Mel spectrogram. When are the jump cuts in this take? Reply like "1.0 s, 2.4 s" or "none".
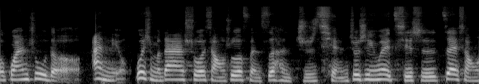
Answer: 1.3 s

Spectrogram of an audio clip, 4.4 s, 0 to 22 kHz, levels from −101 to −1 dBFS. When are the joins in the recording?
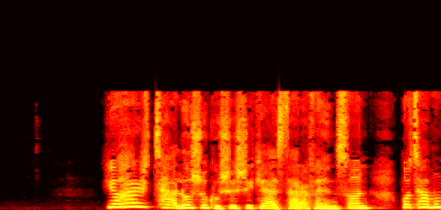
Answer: none

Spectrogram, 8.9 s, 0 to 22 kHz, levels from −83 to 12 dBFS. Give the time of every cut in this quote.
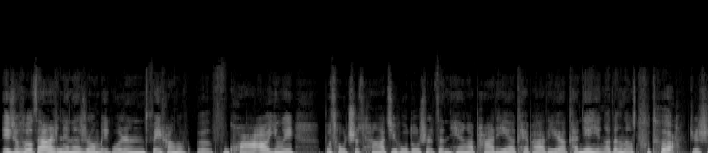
7.9 s

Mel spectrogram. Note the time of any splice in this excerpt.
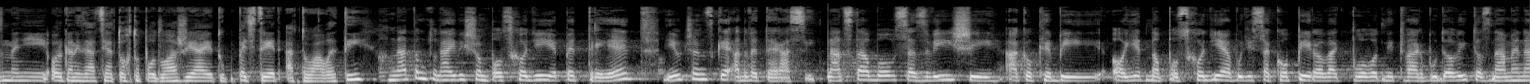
6.6 s

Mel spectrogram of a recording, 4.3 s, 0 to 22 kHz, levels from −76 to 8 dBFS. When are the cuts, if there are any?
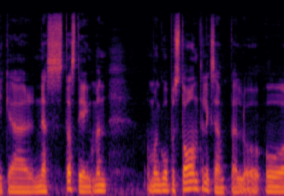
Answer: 1.4 s

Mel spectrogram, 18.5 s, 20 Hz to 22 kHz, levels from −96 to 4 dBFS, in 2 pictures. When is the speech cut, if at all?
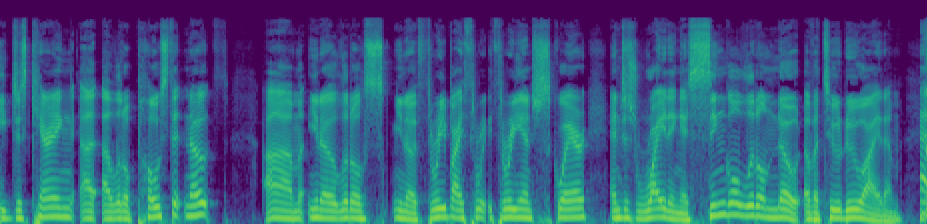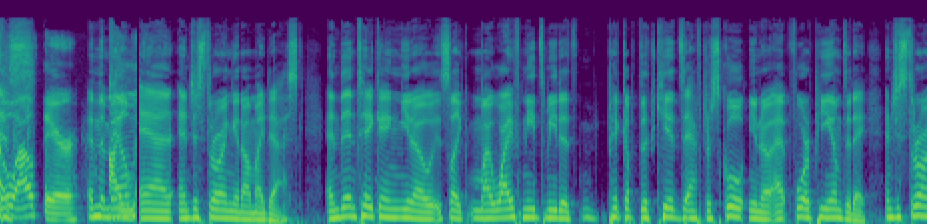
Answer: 9.2 s, 10.6 s

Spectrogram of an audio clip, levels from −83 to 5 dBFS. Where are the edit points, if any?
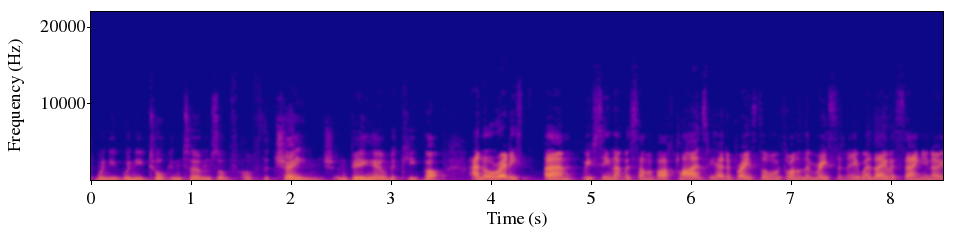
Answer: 3.8 s

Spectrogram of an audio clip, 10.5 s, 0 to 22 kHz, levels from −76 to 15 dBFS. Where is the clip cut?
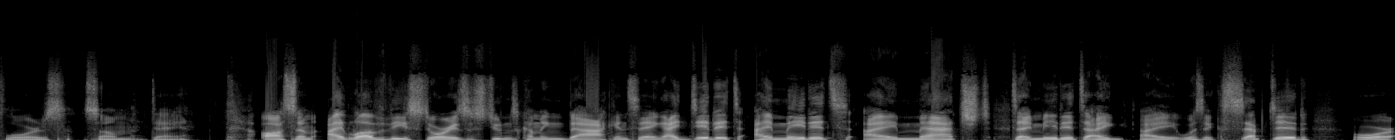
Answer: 7.6 s

